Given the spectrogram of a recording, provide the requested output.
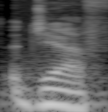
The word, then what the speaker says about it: Gef: just the Jeff than the way Jeff is spelled you know G but it's it kind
